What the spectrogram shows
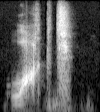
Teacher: k sound is just i'm not actually voicing it um then the pronunciation of the ed is actually a t sound · you don't actually use your vocal cords, you're just breathing, like walk, the K sound is just, I'm not actually voicing it.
